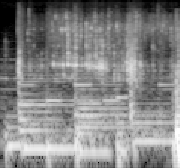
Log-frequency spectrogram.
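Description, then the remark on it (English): Club soda pours steadily into two rock glasses holding a gin and lemon juice mix with ice cubes, the splashing pitch shifting as it fills, with brief pauses between pours and a light clink near the end. “Add club soda to taste.”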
